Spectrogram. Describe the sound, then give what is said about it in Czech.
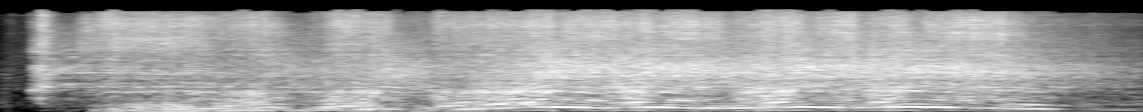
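A vintage car engine in Dolní Vítkovice, Ostrava, cranks and catches, then revs up and down in rough, throaty waves over a steady rumbling idle, loud throughout and with no voices. “a mohl bys mi prosím tě ještě nastartovat my se tady tak pěkně schováváme teď v tom přívěsu, protože tady v Ostravě v Dolních Vítkovicích nám prší štěstí.”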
